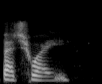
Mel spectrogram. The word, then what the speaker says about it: Batshuayi: Batshuayi. Am I saying that right? Batshuayi. – Batshuayi.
